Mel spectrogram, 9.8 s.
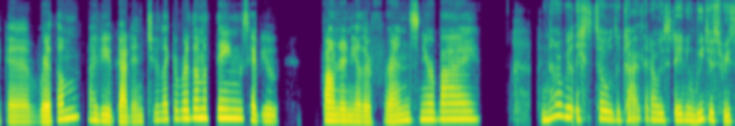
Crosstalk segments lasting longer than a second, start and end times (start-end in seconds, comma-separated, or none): none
